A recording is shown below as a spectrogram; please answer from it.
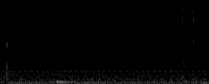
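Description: Near silence with a few faint computer-mouse clicks, one at the start and a quick pair just before the end.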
